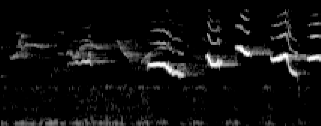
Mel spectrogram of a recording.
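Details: Kacer or magpie robin, caged: a faint opening warble, then a loud series of four clear whistled phrases, each a falling or wavering slur.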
